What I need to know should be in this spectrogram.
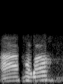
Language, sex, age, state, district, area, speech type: Tamil, male, 18-30, Tamil Nadu, Tirunelveli, rural, conversation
